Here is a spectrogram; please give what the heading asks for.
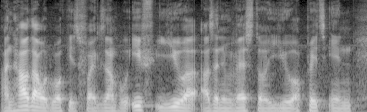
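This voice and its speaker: A man from Nigeria with a Nigerian accent and a very deep voice, talking as an interview guest in a measured way, with restarts and a slight stutter. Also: fairly even intonation. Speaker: guest, real estate investor. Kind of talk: casual interview conversation.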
